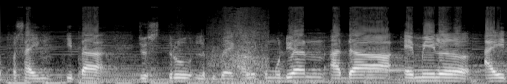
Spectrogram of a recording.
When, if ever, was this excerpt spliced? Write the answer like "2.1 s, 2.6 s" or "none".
2.5 s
